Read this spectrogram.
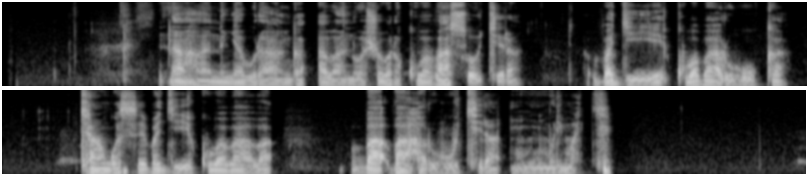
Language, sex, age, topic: Kinyarwanda, male, 18-24, finance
